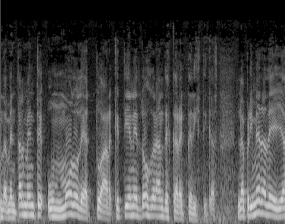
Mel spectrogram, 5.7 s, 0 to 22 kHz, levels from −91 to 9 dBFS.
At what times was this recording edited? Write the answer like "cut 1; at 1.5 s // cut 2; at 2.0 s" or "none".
cut 1; at 2.1 s

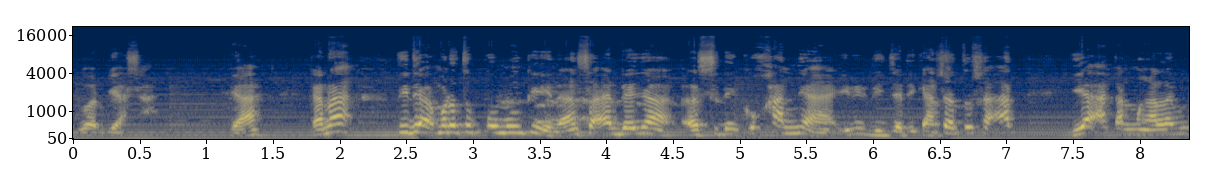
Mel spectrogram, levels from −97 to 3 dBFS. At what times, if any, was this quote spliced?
cut 1; at 6.5 s

